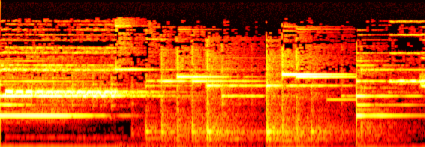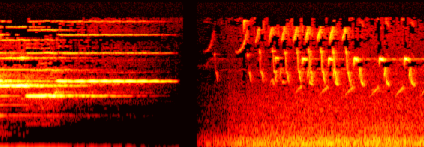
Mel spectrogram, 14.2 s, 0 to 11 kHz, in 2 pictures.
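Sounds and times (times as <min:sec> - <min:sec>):
ringing tonal chime: 0:00.0 - 0:07.8.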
